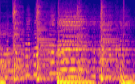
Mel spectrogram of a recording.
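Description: Instrumental break in a norteño corrido: accordion melody over bass and a steady drum beat, with no singing.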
